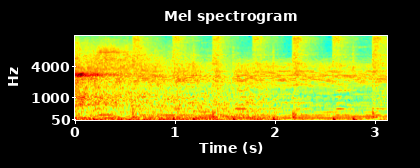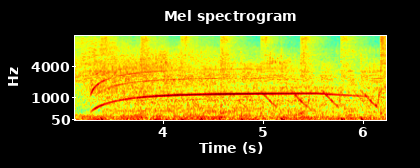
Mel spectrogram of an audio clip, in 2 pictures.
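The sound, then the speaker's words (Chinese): A police escort car's siren clears the road for an important vehicle, starting midway as a rising wail that then holds a loud, sustained tone over steady background noise. “我是你的护航警察，让我为你开路。嗯。请注意，交通警示，有重要车辆通过。”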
